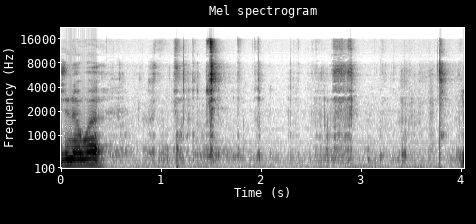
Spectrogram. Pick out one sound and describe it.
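A woman smacks her lips while eating.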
